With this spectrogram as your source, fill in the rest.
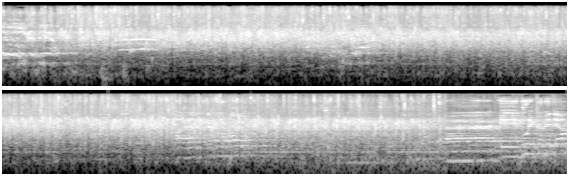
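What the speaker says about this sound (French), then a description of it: "On les applaudit" A crowd at Japan Expo applauds a group of cosplayers, loud sustained clapping filling the hall with cheering and voices mixed in, ending amid chatter.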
